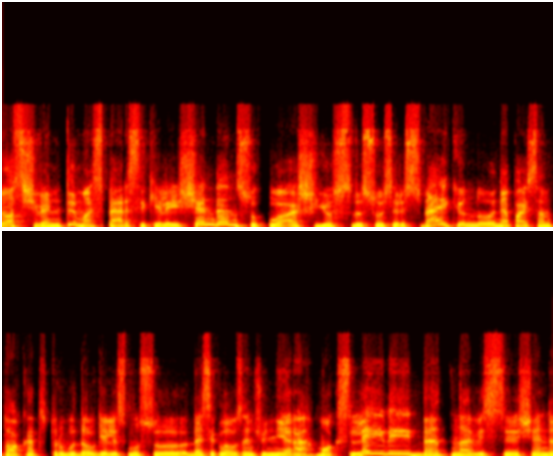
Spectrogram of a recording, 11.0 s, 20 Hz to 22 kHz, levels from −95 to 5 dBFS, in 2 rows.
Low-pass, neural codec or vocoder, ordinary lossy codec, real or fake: 10.8 kHz; none; Opus, 16 kbps; real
